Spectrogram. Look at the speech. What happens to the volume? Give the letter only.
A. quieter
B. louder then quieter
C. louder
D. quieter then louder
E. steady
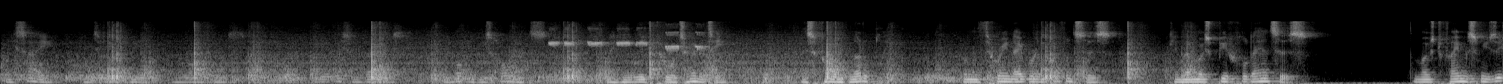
C.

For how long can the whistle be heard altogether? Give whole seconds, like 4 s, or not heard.
2 s.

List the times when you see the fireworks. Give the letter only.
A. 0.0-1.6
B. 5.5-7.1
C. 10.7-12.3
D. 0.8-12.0
D.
